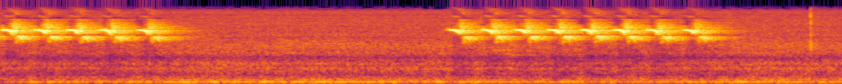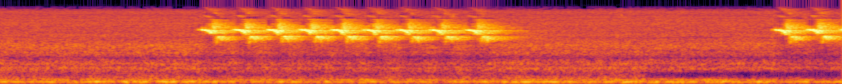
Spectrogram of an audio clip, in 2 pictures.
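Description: A Dark-eyed Junco sings a dry, rapid, even trill on one high pitch, each about a second long and repeated every three seconds over a faint low hum.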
